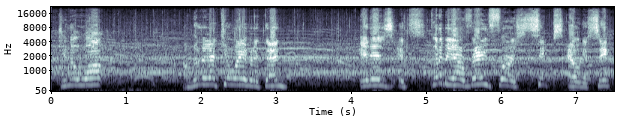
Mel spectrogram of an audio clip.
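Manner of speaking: loud, high and fast delight; excited shout. Real, not acted. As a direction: cheer the score out loud. Excited scoring of a drawing.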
